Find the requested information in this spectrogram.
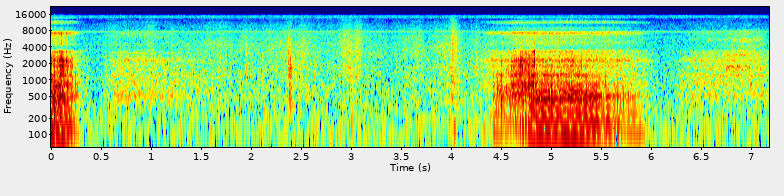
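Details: Rough, fluttering breathing noise in sleep with a louder snore near the end, in a small room; snoring.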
